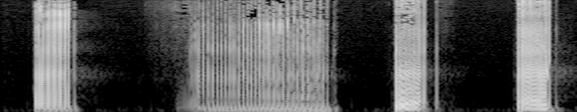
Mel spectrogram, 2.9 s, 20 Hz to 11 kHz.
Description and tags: Zoom H1n fart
